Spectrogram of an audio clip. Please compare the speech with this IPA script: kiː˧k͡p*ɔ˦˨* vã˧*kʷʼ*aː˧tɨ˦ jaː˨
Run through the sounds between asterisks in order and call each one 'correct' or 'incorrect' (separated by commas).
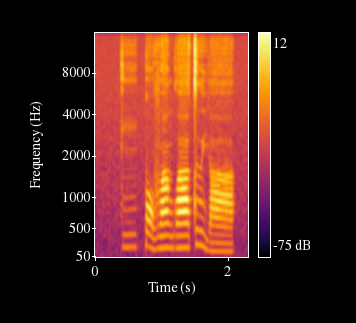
correct, incorrect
